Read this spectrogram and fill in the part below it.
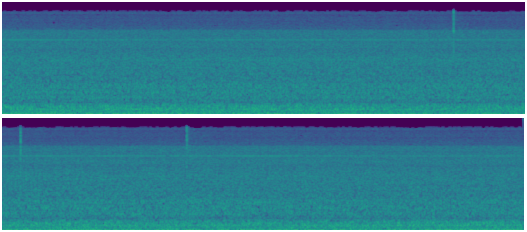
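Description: Jet engines rumble steadily.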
